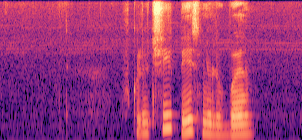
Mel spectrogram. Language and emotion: Russian, sad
